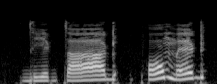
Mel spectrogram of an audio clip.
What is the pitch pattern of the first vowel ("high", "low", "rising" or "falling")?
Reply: low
